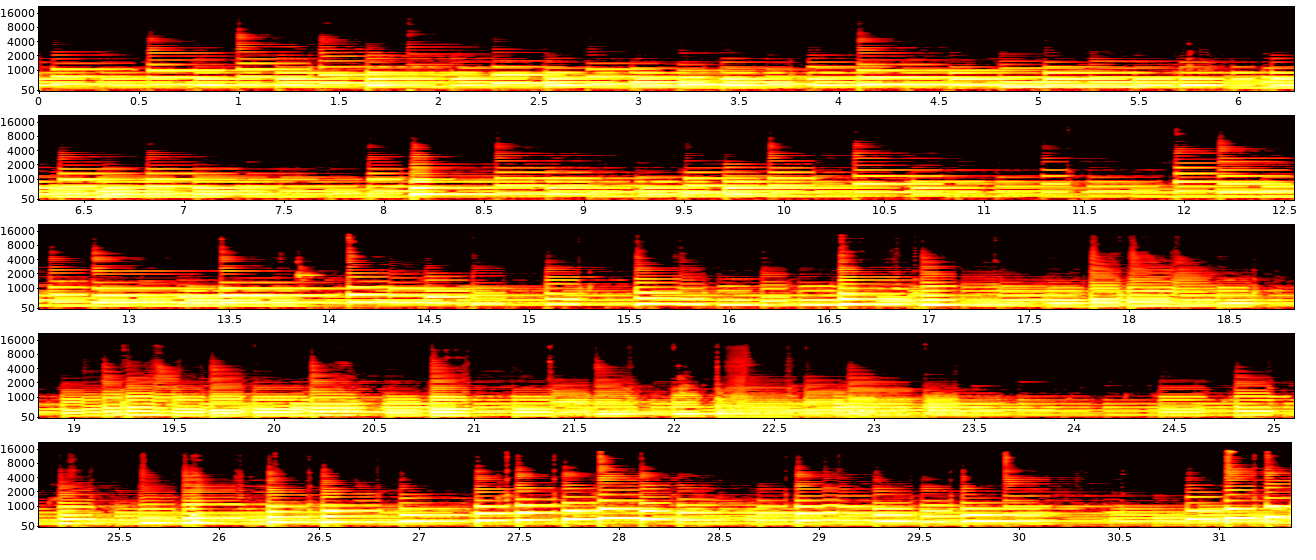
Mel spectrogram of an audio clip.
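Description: Live band playing an instrumental passage of traditional Italian folk music: acoustic guitars picking quick plucked notes and strummed chords over a bass line, with no singing.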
